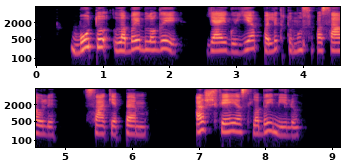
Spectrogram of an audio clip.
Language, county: Lithuanian, Vilnius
